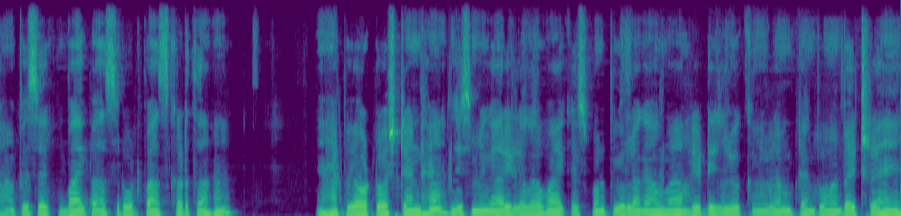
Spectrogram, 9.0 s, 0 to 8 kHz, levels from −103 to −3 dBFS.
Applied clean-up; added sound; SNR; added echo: neural mask model DeepFilterNet 3.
